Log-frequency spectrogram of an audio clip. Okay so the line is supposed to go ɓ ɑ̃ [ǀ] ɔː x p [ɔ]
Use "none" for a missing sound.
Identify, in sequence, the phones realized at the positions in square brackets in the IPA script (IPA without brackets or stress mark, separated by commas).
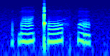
ǃ, ɔ̃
